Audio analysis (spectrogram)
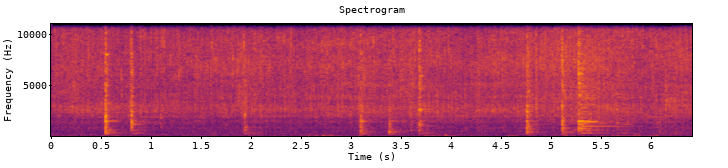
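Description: Floured chicken pieces sear in a hot pan for Chicken Marengo, with a steady sizzle broken by sharp scrapes and clanks of stirring at irregular intervals, close and alone without talk.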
